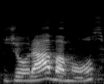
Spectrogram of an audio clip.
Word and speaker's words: llorábamos: So yo lloraba, tú llorabas, él lloraba, nosotros llorábamos with an accent on the A, and ellos lloraban.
